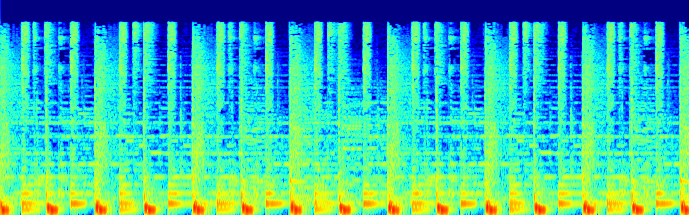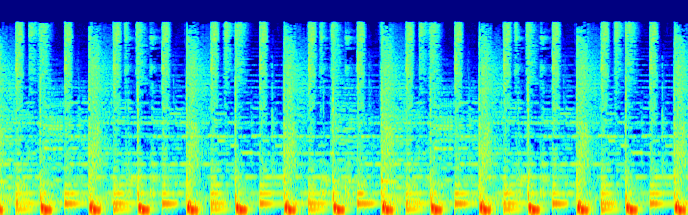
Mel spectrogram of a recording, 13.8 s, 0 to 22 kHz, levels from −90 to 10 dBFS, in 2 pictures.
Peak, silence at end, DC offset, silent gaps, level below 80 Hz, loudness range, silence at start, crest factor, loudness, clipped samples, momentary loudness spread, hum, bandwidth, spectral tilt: 0 dBFS; 0 s; under 0.1%; none; -16 dBFS; 0 LU; 0 s; 14 dB; -16 LUFS; under 0.1%; 3 LU; none; 16 kHz; -5 dB/octave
